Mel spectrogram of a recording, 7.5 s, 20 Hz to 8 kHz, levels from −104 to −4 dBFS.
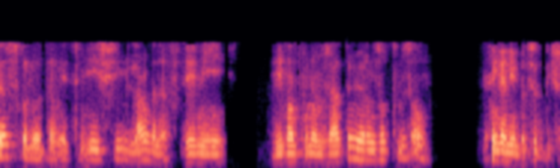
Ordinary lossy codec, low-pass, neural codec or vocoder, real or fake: AAC, 16 kbps; 7.2 kHz; codec, 44.1 kHz, 7.8 kbps, DAC; fake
